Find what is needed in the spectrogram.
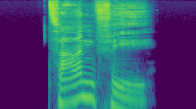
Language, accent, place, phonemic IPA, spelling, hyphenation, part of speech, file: German, Germany, Berlin, /ˈt͡saːnˌfeː/, Zahnfee, Zahn‧fee, noun, De-Zahnfee.ogg
- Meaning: tooth fairy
